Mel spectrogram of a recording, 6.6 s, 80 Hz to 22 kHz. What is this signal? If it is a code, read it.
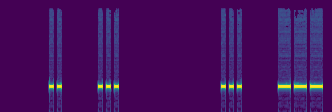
Morse code, heard as a keyed tone, about 15 wpm, spaced as for 8 wpm, 1000 Hz. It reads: IS SO
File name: qotdfiles / 8wpm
